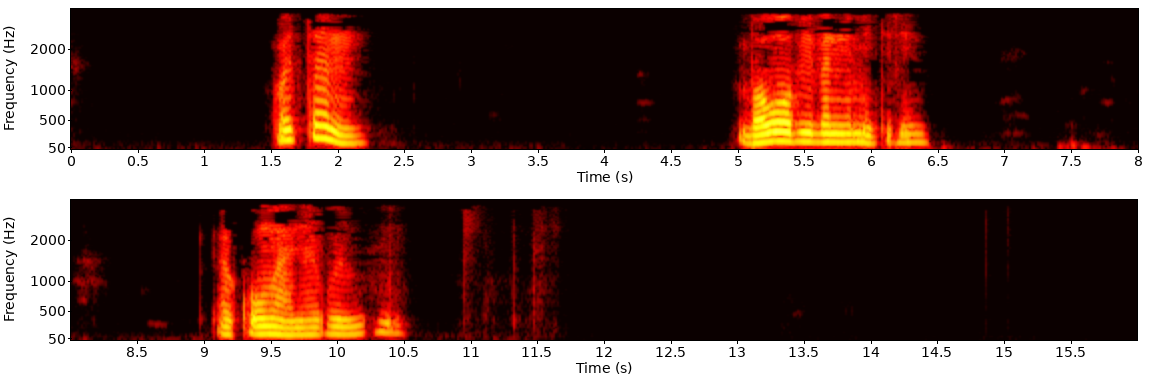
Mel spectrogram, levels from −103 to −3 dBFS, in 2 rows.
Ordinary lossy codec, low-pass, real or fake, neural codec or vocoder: MP3, 16 kbps; 3.6 kHz; fake; codec, 16 kHz in and 24 kHz out, 1 kbps, XY-Tokenizer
